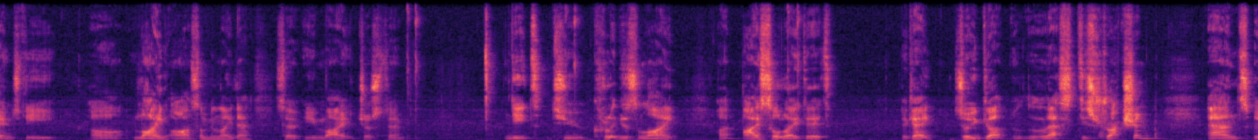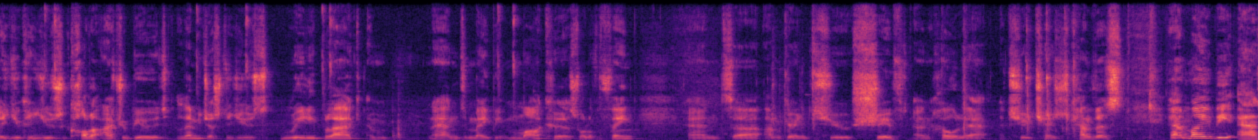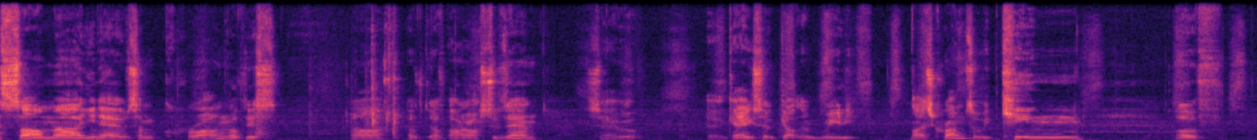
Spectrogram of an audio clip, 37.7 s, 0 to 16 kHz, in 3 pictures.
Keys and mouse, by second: 4.0 click, 5.6 click, 7.8 click, 12.9 click, 14.5-15.1 drag, 15.8-17.7 drag, 21.2-22.9 shift+middle drag, 22.9 [, 23.6 [, 26.9 click, 29.0 super+z, 29.7 click, 30.7-35.1 drag, 35.8 click, 36.8 click, 37.3-37.7 drag.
